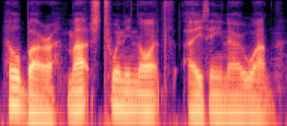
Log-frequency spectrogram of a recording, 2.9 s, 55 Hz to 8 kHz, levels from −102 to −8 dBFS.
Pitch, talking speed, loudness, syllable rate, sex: 95 Hz, 145 wpm, -19 LUFS, 4.9 syllables/s, male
